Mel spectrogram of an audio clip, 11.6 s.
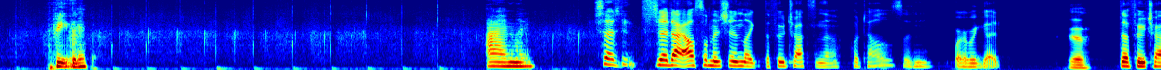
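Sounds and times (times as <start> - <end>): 
audience applause: 0.0 - 6.7
speech: 0.5 - 1.1, 5.0 - 5.4, 6.0 - 10.1, 10.7 - 11.6.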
